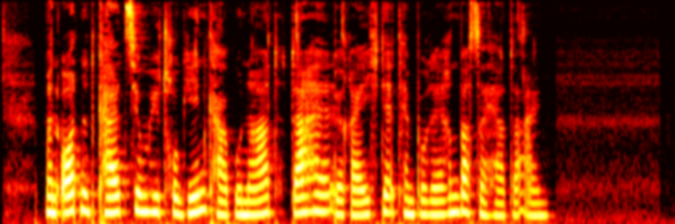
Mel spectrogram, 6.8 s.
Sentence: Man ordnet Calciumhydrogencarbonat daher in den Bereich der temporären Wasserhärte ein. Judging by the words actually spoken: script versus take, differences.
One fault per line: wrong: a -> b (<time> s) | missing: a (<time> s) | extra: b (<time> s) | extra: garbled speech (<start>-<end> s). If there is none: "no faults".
missing: in den (3.3 s)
